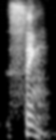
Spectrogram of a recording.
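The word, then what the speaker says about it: Synge: 1907 we have uh j m singh uh pronunciation is singh spelling yes y-n-g-e singh and his uh in a celebrated work the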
